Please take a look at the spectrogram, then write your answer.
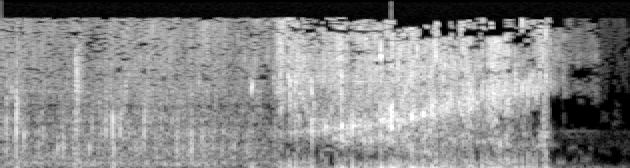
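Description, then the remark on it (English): Boiling water is poured steadily onto instant noodles, a continuous trickling splash that grows louder and rises in pitch as it fills, then stops abruptly. “When the water is boiling, add the water to the noodles.”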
